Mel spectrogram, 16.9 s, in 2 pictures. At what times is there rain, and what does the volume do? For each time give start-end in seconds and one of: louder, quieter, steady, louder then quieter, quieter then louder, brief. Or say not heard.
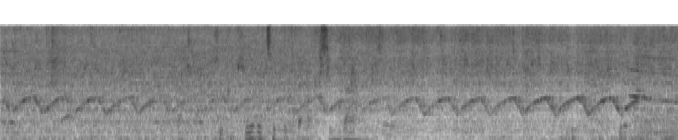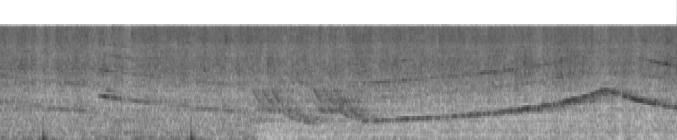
0.0-16.9 steady.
